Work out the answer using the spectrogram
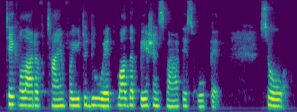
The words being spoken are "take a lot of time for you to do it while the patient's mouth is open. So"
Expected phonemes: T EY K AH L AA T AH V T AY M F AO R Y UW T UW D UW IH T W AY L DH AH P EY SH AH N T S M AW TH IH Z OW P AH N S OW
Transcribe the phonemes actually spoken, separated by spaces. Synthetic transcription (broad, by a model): T EY K AH L AA T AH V T AY M F AO R Y UW T UW D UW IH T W AY L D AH P EY SH AH N T S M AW T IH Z OW P AH N S OW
